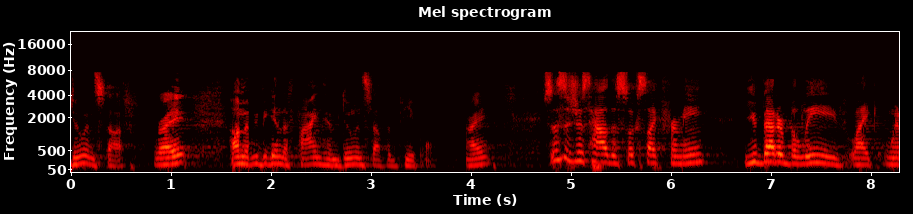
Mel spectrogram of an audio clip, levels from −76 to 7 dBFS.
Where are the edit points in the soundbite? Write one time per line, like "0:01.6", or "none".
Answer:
0:01.8
0:04.7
